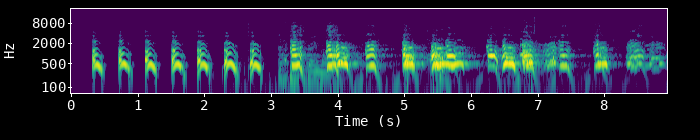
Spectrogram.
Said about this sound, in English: And then the fourth sequence is the dog begins to tree. That's when the dog locates the coon and the dog begins an excited series, typically of chops.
